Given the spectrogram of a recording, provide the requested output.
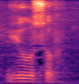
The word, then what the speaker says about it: یوسف: وہ ہے لفظ یوسف۔ تو درست تلفظ یہ یا پہ بھی پیش ہے اور سین پہ بھی پیش، یوسف۔ اذ قال یوسف لابیہ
